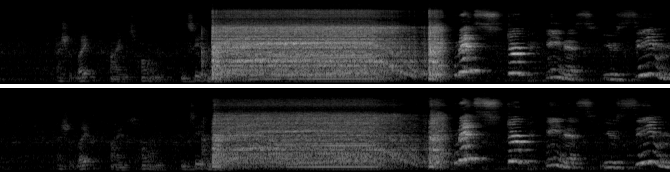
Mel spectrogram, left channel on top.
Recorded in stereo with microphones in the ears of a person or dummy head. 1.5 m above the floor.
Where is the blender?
60° left (ahead or behind), 0.7 m.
